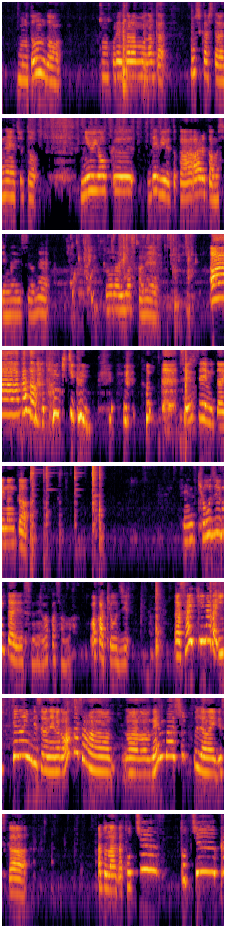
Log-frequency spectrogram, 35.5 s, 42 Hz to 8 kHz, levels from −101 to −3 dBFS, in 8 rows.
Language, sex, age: Japanese, female, 20-39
